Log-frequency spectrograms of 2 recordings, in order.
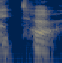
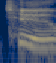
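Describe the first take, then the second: First: The vowel in to is a weak schwa. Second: The vowel in to is a full oo. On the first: "we're going to say to" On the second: "instead of saying to"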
